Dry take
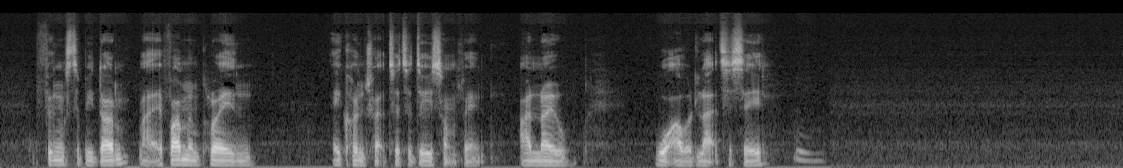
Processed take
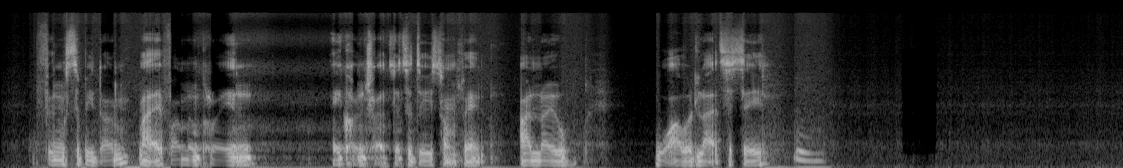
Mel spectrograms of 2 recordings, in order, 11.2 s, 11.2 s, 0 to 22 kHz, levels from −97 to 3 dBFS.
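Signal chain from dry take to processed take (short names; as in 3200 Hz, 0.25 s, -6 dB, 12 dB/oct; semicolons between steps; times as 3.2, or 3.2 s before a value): 9.01–9.36 spectral gain 320–6600 Hz -16 dB; expander -46 dBFS; 1.76–4.04 ripple EQ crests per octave 0.97, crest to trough 13 dB; negative-ratio compressor -29 dBFS, ratio -1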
